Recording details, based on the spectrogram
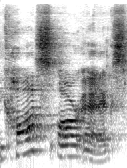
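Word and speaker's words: COSRX: wrong for years apparently the costs are X which rx prescription makes sense advanced snail 96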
